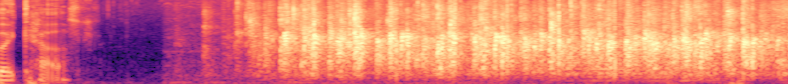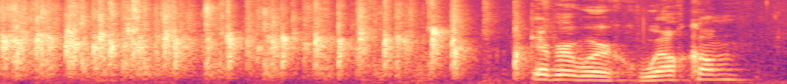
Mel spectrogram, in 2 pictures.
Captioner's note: applause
